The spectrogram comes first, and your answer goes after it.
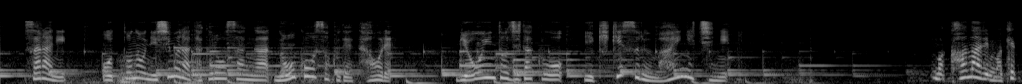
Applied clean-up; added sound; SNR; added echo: none; Thunder; 20 dB; none.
